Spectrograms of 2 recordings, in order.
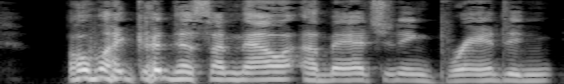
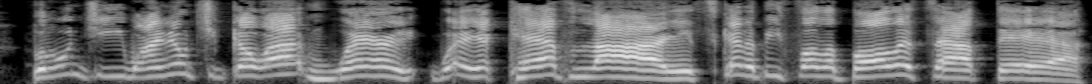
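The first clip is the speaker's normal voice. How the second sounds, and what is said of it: Bad put-on old Jewish mother accent. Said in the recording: “talking as an old Jewish mother ... That's a bad accent. ... That's terrible.”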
